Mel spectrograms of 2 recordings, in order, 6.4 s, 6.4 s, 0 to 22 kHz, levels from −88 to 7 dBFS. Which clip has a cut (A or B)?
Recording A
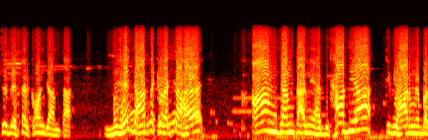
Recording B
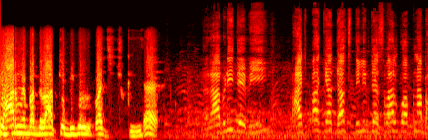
B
